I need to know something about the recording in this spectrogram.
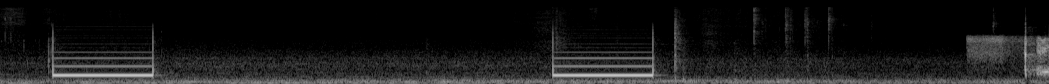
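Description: A telephone ringback tone sounds while a call is placed: two steady, buzzy one-second tones about four seconds apart, clear and fairly loud over a low background hiss.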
